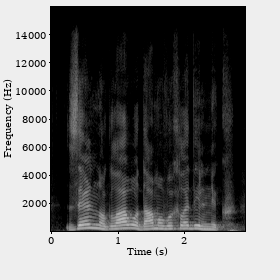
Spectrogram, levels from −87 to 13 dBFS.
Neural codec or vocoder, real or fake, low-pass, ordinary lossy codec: autoencoder, 48 kHz, 128 numbers a frame, DAC-VAE, trained on Japanese speech; fake; 14.4 kHz; none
